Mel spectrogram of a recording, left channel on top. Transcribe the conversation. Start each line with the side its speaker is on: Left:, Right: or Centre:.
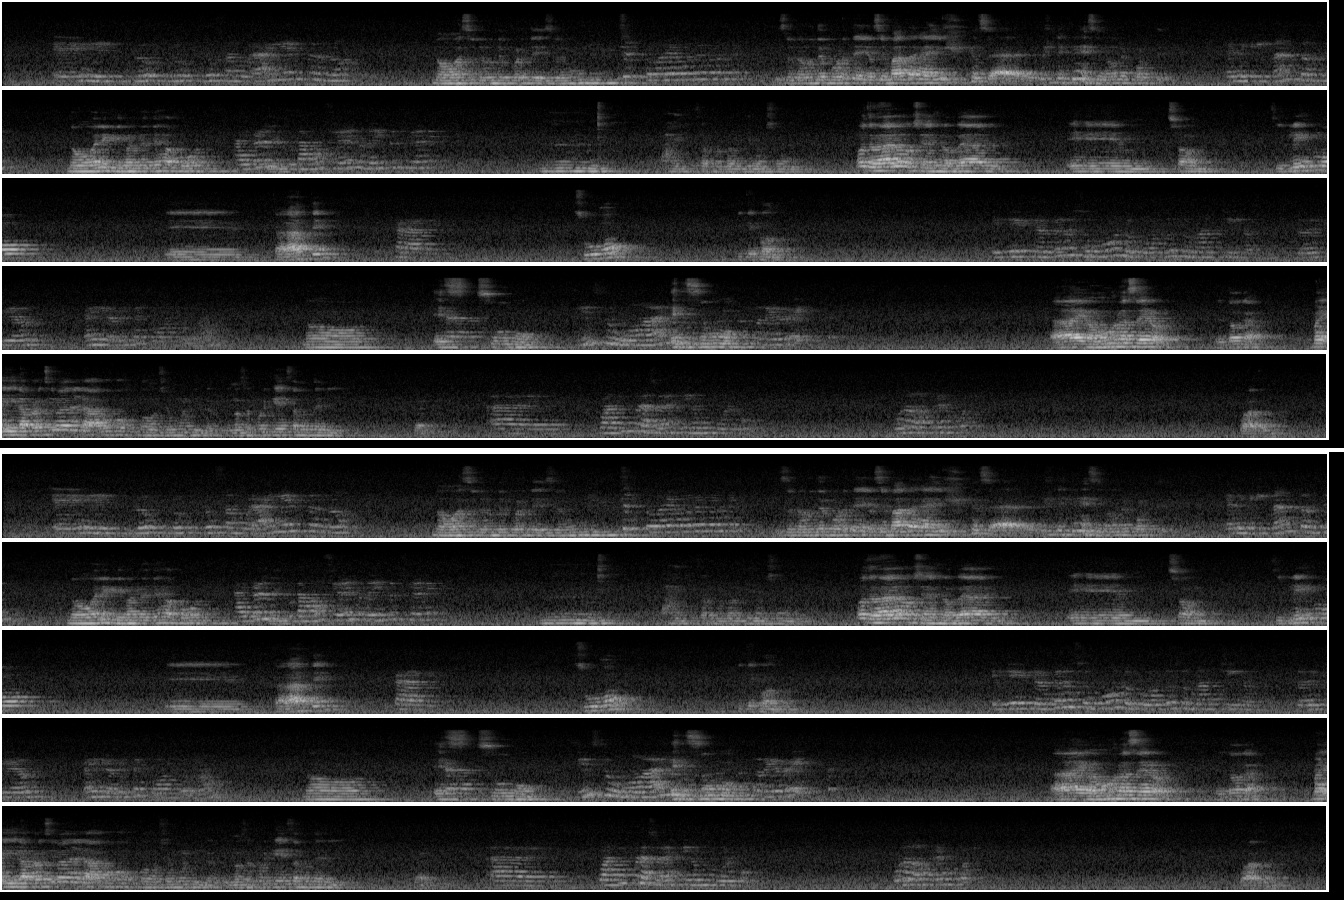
Right: eh, los, los, los samuráis estos, ¿no?
Left: No, eso no es un deporte, eso es un,
Right: <laughs> ¿Cómo que no es un deporte?
Left: <laughs> eso no es un deporte, ellos se matan ahí. <laughs> O sea, <laughs> eso no es un deporte.
Right: El esgrima, entonces.
Left: No, el esgrima no es de Japón.
Right: Ay, pero
Left: El-
Right: entonces dame opciones, no me diste opciones.
Left: Mm, ay, es que esa pregunta no tiene opciones. Bueno, te voy a dar las opciones, te las voy a dar yo. Eh, son ciclismo, eh, karate,
Right: Karate.
Left: sumo y
Right: Uy.
Left: taekwondo.
Right: Es que creo que lo sumo, los gordos son más chinos. Entonces creo, ay, creo que este es taekwondo, ¿no?
Left: No, es
Right: Karate.
Left: sumo,
Right: Sí, es sumo, ay, los
Left: <laughs>
Right: gordos
Left: es sumo.
Right: son japoneses.
Left: Ay, vamos uno a cero Te toca.
Right: Ay,
Left: Va,
Right: pero
Left: Y
Right: ya,
Left: la próxima
Right: ay.
Left: la hago con, con opción múltiple, porque no sé por qué esta no tenía. Bueno,
Right: A ver, ¿cuántos corazones tiene un pulpo? ¿Uno, dos, tres o cuatro?
Left: 4.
